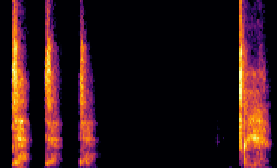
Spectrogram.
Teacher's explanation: T and D are produced with the tip of our tongue up behind our teeth. The air is stopped at the tongue tip. Our voice is on for D and it's off for T.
